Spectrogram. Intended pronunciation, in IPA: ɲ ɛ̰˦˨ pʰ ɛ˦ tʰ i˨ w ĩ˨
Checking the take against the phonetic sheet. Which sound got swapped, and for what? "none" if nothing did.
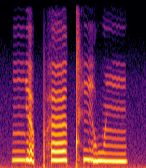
i˨ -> ḭ˦˨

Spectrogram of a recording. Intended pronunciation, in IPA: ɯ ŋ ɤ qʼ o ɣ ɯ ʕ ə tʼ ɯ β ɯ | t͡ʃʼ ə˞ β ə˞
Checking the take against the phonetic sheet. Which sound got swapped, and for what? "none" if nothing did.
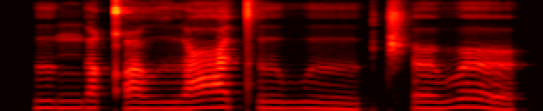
ɤ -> ɯ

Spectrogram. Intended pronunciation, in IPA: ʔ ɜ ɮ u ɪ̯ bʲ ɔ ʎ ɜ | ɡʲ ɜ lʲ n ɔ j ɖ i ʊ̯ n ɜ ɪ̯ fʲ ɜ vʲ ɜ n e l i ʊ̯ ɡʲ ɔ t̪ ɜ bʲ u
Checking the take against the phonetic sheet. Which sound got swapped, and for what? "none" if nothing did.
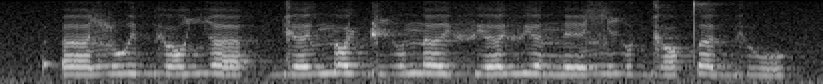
l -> ɮ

